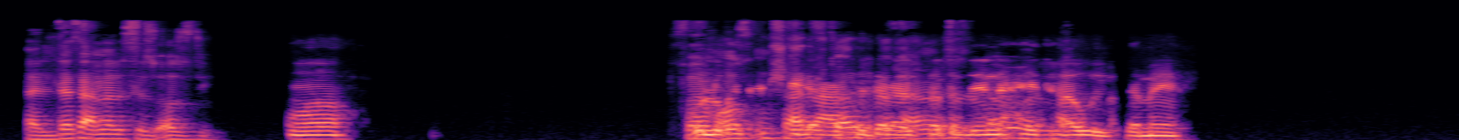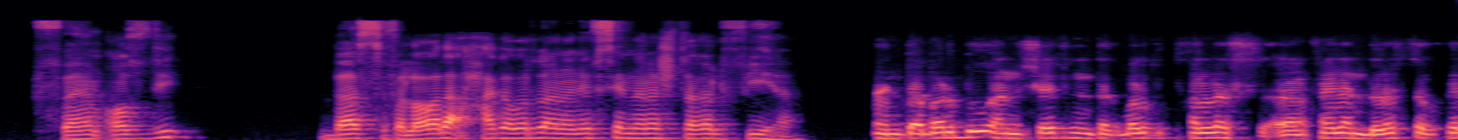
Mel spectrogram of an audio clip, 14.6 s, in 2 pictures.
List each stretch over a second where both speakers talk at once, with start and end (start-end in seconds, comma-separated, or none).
3.5-5.5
